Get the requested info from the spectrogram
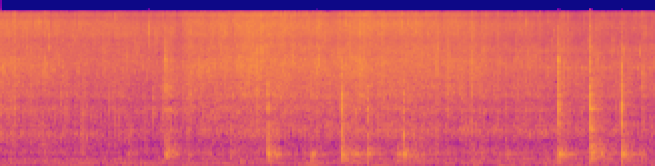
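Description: Chopped tomatoes, onions, garlic and green chillies sizzling in hot oil in a metal kadai while being stirred. The spatula scrapes and clicks against the pan, with several sharper knocks close together near the end.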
